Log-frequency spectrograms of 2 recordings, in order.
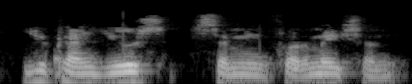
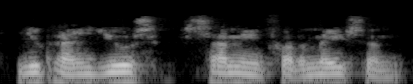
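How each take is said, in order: First: "some" reduced to "sm", stress on "use", slow; weak some. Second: "some" stressed with a full vowel, slow; medium stress on some. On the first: Teacher showing a student the weak article "some". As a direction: glide over "some", lean on "use". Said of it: "Some con acento débil". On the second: Teacher showing a student "some" meaning only some. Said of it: "Some con acento medio". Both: Shown as a demonstration.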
